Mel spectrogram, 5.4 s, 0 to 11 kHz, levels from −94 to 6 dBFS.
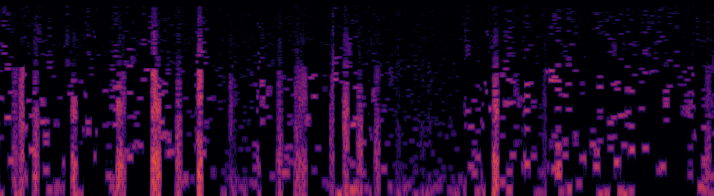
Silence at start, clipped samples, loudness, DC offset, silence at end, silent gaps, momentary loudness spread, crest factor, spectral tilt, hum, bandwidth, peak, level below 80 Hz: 0 s; under 0.1%; -44 LUFS; under 0.1%; 0 s; none; 16 LU; 26 dB; -4.5 dB/octave; none; 10.5 kHz; -20 dBFS; -58 dBFS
